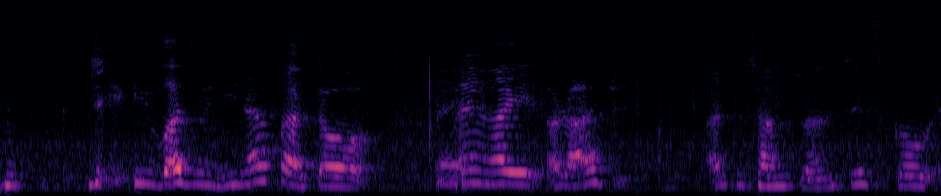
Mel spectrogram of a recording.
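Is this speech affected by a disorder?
Yes: cerebral palsy; whole body affected.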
